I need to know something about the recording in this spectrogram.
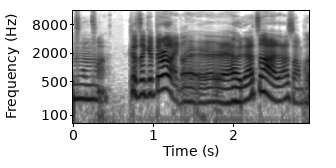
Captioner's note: aggressive making out noises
